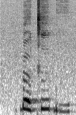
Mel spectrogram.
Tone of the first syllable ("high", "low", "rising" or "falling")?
falling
